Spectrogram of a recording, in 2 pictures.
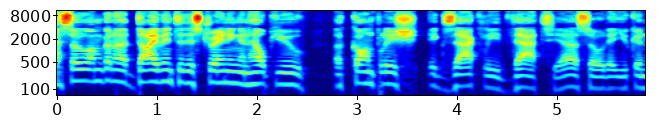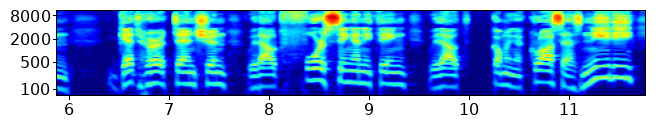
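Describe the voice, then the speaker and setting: A man's voice: medium pitch, clean tone, no echo. A Dutch man with a Dutch accent, whose first language is Dutch, giving a rambling, profane, casual coaching talk on a livestream, full of fillers and restarts. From Netherlands. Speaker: dating coach.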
